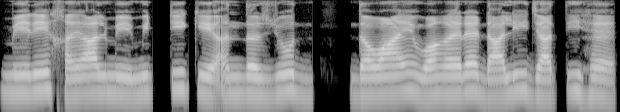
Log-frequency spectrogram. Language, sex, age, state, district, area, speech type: Urdu, female, 18-30, Bihar, Saharsa, rural, spontaneous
